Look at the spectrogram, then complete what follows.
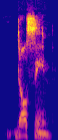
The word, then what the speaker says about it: Dolcine: Did I pronounce the last name correctly? Dolcine. Docine.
